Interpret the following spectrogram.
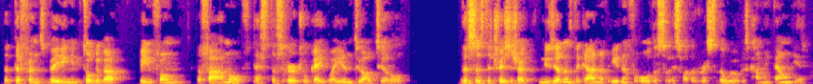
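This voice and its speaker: Podcast guest, male, from Singapore: warm low voice, insistent repetitive delivery, roomy sound. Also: steady tone, fast talker. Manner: emphatic, repetitive, builds points through extended metaphor. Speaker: founder of an education academy, podcast guest. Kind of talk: conversational podcast interview.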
